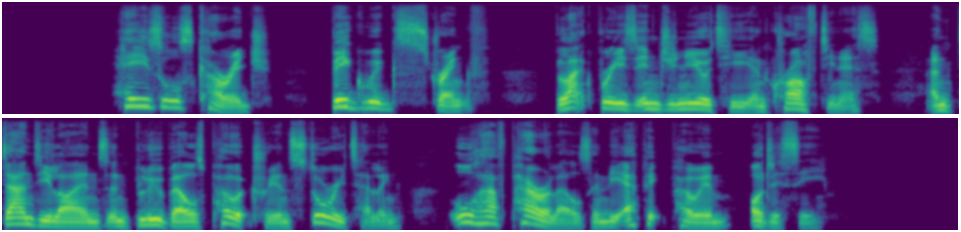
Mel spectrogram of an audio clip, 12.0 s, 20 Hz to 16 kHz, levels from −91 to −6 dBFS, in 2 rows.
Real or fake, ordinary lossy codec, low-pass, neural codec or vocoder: real; none; 14.4 kHz; none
